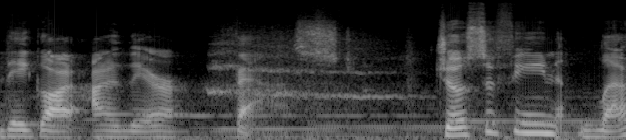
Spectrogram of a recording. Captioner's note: car wheels screeching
